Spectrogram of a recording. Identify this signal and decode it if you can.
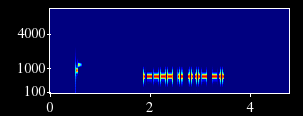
Morse code, heard as a keyed tone, about 36 wpm, 700 Hz. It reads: 1I4D
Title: Four Challenging Letter-Number Combinations 35wpm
